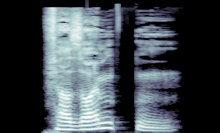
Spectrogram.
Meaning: inflection of versäumen: 1. first/third-person plural preterite 2. first/third-person plural subjunctive II
- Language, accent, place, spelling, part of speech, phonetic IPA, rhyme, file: German, Germany, Berlin, versäumten, adjective / verb, [fɛɐ̯ˈzɔɪ̯mtn̩], -ɔɪ̯mtn̩, De-versäumten.ogg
